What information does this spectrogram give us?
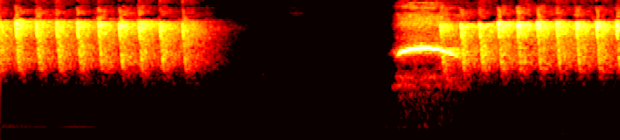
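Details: Bar-winged prinia singing in full ngebren style as a master recording for songbirds. A pulsing buzzy trill fades out, silence follows for nearly a second, then a fresh whistled note launches another rattling buzz.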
